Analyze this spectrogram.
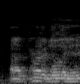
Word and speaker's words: pareidolia: As I mentioned earlier, patternicity or pareidolia, is that how you pronounce it? Okay, thank you. A new term. Pareidolia is a misperception where one sees something as clear and distinct when actually it's really vague and obscure.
